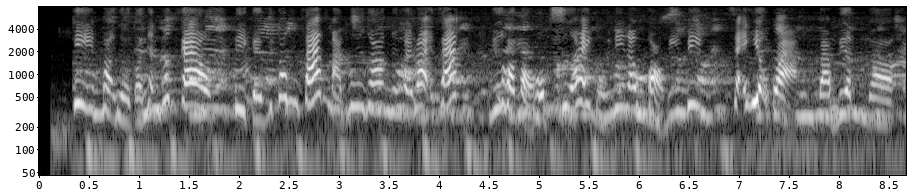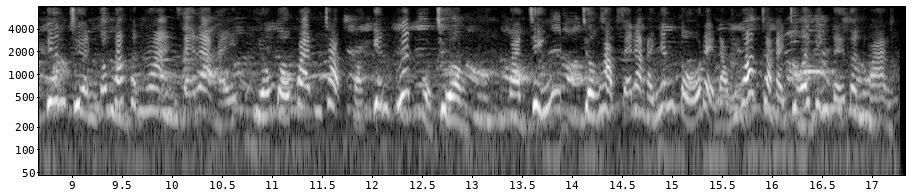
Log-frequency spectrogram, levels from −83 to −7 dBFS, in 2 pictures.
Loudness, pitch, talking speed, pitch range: -20 LUFS, 335 Hz, 250 wpm, 285-395 Hz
